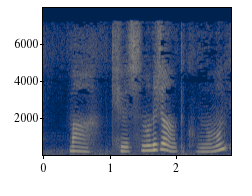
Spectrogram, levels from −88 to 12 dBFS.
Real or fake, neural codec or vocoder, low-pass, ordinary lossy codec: fake; codec, 24 kHz, 0.5 kbps, DualCodec; 7.2 kHz; MP3, 32 kbps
